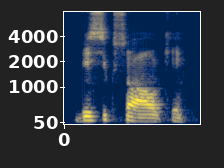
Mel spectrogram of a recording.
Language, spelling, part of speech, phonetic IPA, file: Russian, бисексуалки, noun, [bʲɪsʲɪksʊˈaɫkʲɪ], Ru-бисексуалки.ogg
- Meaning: inflection of бисексуа́лка (bisɛksuálka): 1. genitive singular 2. nominative plural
